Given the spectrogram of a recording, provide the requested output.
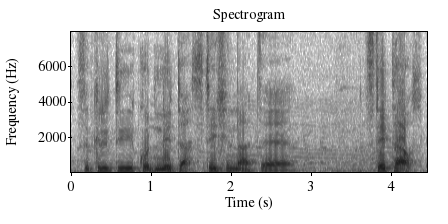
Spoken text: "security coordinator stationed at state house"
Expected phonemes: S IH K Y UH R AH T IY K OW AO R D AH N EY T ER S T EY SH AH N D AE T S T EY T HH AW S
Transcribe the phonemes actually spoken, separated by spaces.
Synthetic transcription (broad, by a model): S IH K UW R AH T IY K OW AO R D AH N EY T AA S T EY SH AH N AA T S T EY T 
